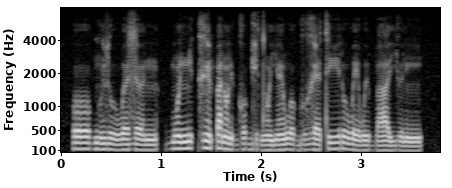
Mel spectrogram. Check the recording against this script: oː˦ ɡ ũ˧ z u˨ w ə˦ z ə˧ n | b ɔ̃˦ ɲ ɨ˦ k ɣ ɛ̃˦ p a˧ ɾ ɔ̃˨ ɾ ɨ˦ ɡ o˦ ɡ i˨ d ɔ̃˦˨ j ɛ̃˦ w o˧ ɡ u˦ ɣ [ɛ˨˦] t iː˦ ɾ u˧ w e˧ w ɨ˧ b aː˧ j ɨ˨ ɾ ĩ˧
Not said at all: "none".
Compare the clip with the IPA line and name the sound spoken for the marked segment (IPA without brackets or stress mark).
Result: ɛ˨˦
